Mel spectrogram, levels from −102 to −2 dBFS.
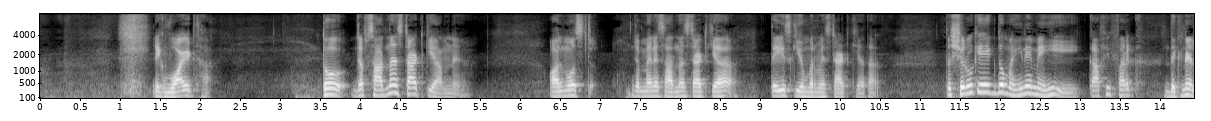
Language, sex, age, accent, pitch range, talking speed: Hindi, male, 30-49, native, 125-170 Hz, 135 wpm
